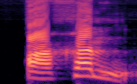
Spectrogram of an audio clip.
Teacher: ஆனா பகல் அப்படின்னு சொல்லும்போது ஹெச் போல ஒலிக்குது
